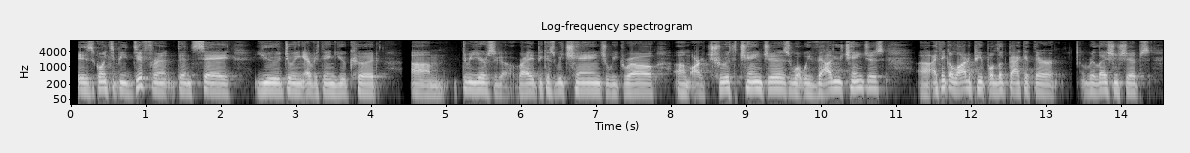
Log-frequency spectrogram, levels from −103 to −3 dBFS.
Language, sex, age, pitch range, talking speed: English, male, 30-49, 105-125 Hz, 175 wpm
